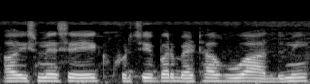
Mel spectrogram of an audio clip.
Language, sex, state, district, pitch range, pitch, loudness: Hindi, male, Gujarat, Gandhinagar, 145-155 Hz, 150 Hz, -14 LUFS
